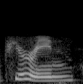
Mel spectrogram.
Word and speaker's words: purine: I can't help you much with your purine, which is the correct pronunciation, by yes.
